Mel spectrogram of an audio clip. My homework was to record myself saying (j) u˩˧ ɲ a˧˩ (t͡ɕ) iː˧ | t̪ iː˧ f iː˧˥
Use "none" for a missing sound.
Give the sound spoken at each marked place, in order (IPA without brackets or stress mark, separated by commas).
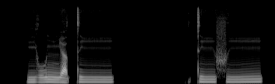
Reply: j, t̪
